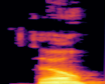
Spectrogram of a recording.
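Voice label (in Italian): "se o", vocabolario dialettale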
